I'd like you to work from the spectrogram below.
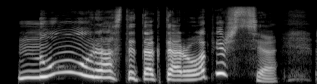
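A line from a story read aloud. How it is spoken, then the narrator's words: Broad smile. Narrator (Russian): широко улыбнулась Зюльфира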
